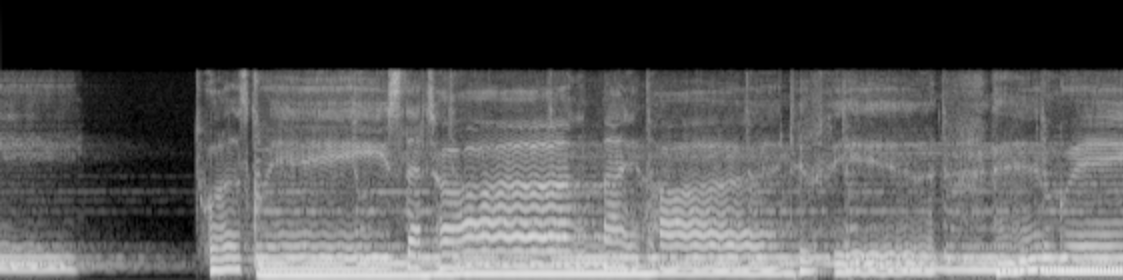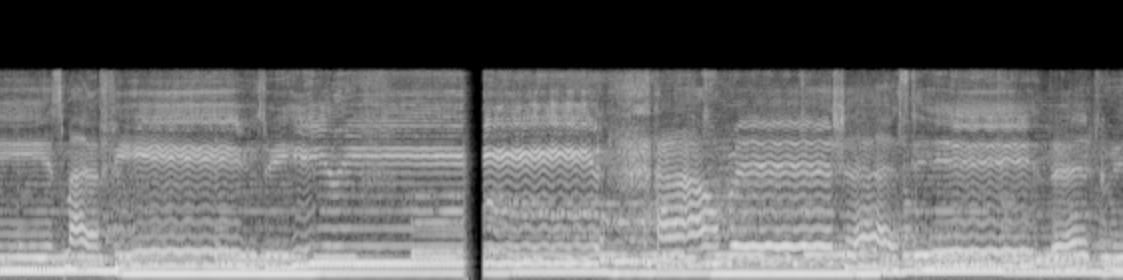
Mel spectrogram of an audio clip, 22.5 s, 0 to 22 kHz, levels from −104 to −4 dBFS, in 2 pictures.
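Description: At 15.86 s the sound breaks off. In its place comes a buzzy, hissing continuation of the last moment that fades over about 195 ms and ends in roughly 60 ms of silence. At 16.07 s the sound resumes, with about 200 ms of material missing. This is likely a long network dropout, with the receiver concealing the gap. On a spectrogram the concealment looks like a smeared, decaying band that ends in a blank column. The waveform shows a shrinking envelope and then a flat line. Throughout the clip, the call path's G.722 coding leaves no content above 8 kHz.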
